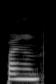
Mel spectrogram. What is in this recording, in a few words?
"pain", French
